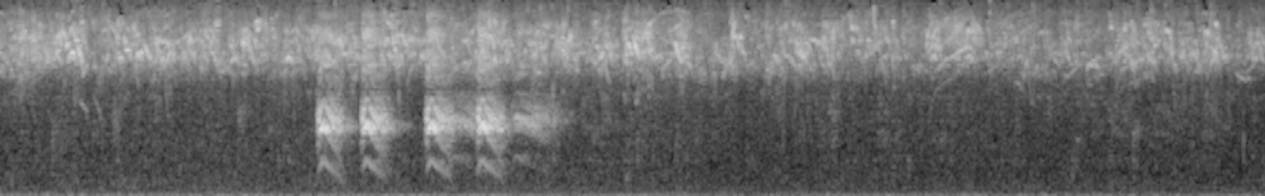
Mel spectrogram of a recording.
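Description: A short burst of harsh raven croaks, about five in quick succession, rings out clearly over a steady bright hiss of insects or flowing water, then fades back into the continuous ambient wash.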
